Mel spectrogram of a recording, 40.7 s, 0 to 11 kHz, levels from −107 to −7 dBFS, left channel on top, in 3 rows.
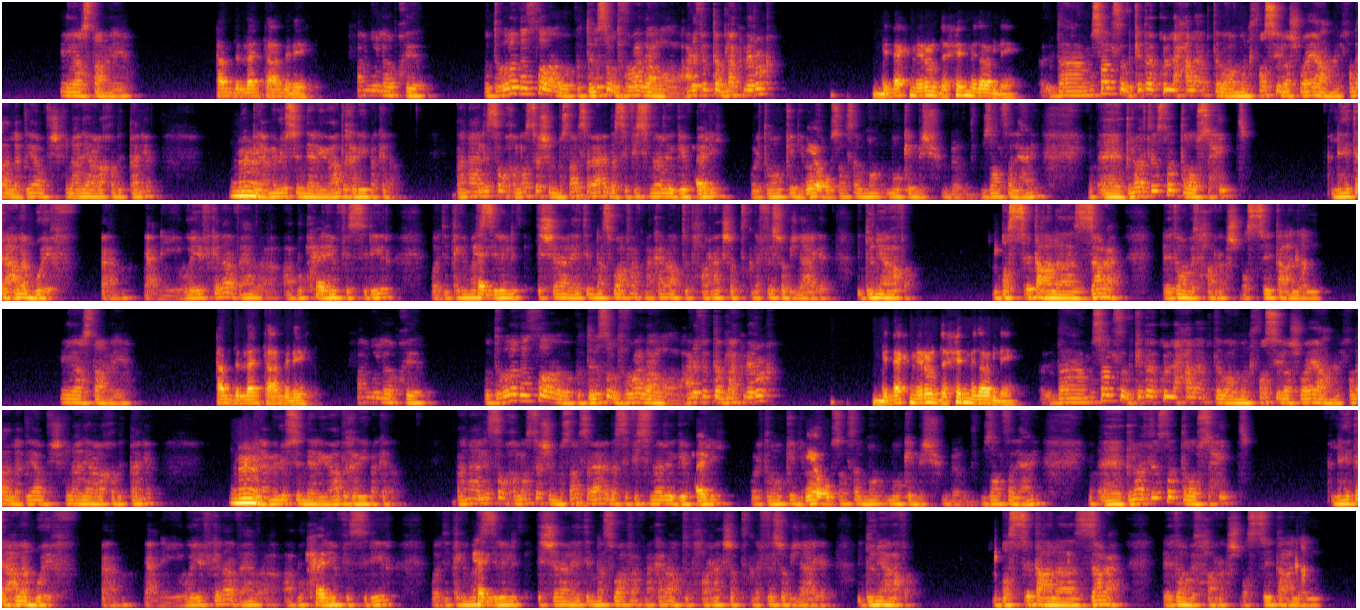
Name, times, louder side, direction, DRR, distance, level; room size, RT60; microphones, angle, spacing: voice 1, 0.6-1.3 3.6-4.3 4.8-7.7 10.4-15.1 15.9-17.5 18.1-20.8 21.1-25.9 26.8-27.8 28.1-31.1 31.4-35.4 35.7-36.2 37.0-40.3, left 1 dB, 70° left, 1.5 m, -28 dB
voice 2, 2.2-3.1 8.7-10.2 15.8-16.2 20.5-20.6 21.6-21.9 30.2-30.5 31.8-32.1, right 3 dB, 35° right, 0.4 m, -21 dB
5.4 x 2.3 x 3.2 m
head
